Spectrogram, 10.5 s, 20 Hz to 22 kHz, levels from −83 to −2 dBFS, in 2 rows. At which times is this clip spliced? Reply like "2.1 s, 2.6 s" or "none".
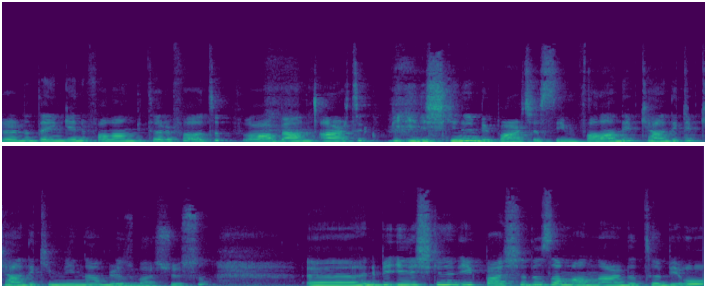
5.1 s, 6.2 s

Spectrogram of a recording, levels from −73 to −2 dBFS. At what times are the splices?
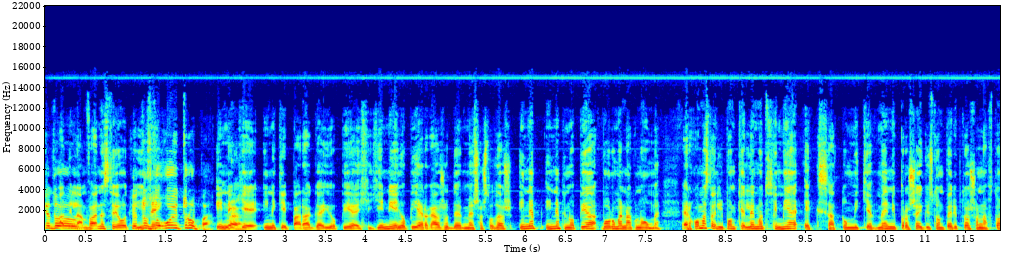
4.4 s, 6.4 s, 6.9 s, 9.1 s

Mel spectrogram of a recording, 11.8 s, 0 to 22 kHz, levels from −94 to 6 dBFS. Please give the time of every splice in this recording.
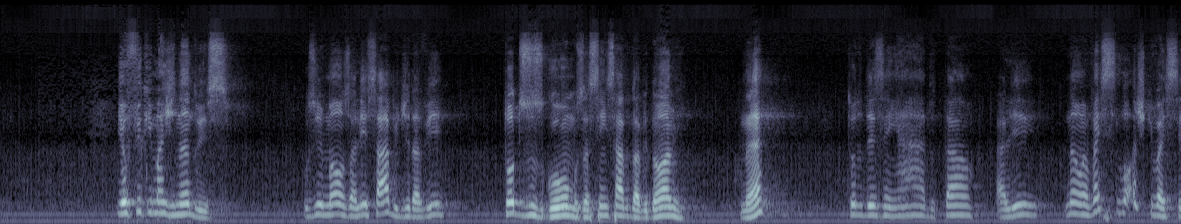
9.9 s

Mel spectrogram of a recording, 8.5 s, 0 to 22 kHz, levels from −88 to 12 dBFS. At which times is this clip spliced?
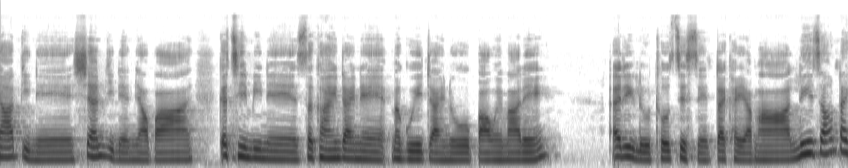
none

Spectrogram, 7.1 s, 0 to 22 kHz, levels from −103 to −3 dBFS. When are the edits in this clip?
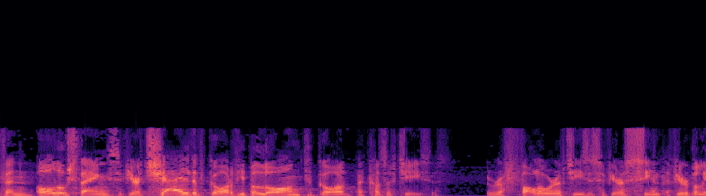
4.7 s

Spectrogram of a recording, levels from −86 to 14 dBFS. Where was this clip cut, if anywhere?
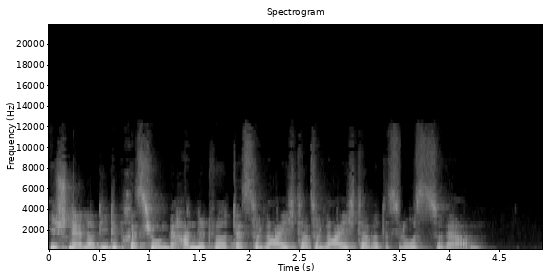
2.6 s, 3.5 s

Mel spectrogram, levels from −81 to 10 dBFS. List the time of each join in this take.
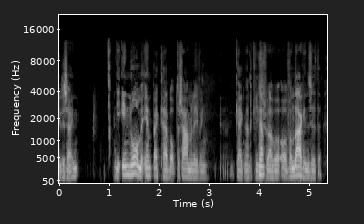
none

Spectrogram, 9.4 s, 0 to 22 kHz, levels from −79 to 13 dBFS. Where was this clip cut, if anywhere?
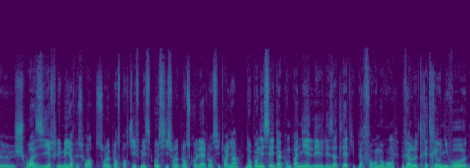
1.5 s, 4.1 s

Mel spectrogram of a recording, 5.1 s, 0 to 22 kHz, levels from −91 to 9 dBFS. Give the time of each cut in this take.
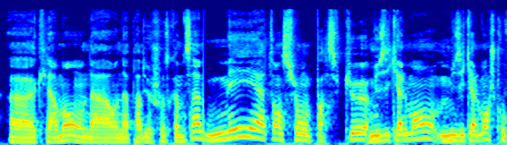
1.4 s, 3.7 s

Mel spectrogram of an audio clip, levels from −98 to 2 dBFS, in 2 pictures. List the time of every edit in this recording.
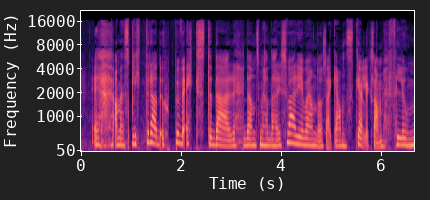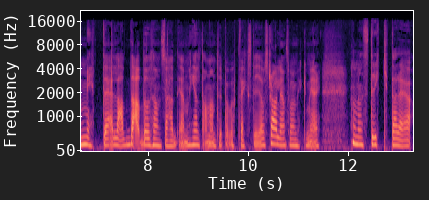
3.2 s

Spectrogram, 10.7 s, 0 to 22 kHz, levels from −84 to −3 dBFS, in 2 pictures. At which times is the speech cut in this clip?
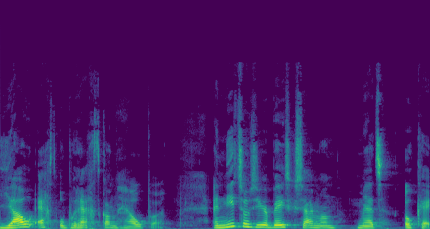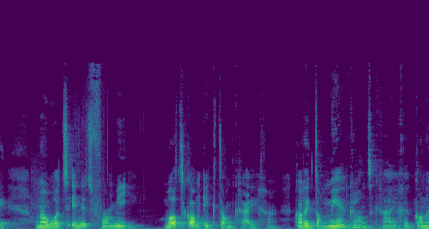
9.0 s

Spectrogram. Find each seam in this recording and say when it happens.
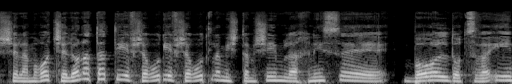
1.6 s, 3.9 s

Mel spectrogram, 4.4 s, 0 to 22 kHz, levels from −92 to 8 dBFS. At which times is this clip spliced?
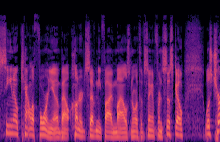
none

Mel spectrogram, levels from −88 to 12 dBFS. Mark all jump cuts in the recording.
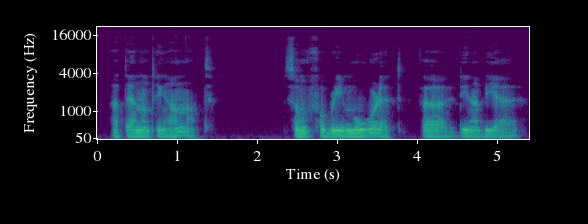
none

